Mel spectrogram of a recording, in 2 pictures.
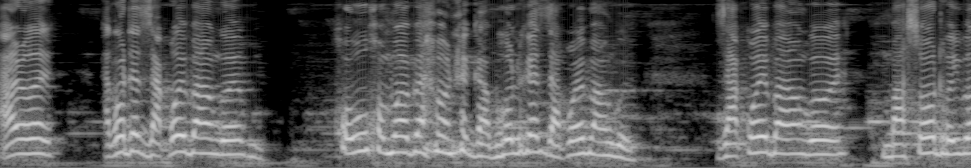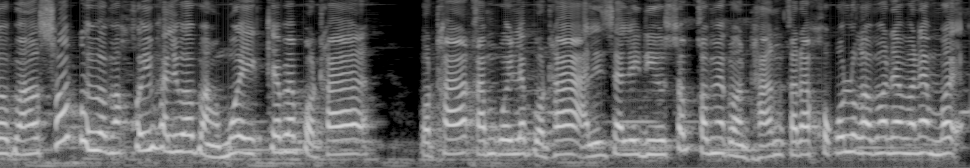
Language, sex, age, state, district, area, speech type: Assamese, female, 60+, Assam, Morigaon, rural, spontaneous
